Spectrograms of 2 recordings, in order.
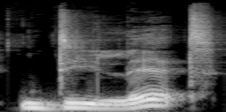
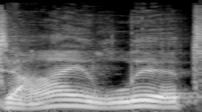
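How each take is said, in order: First: 'Die' is pronounced as the German word. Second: 'Die' is pronounced as the English word.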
